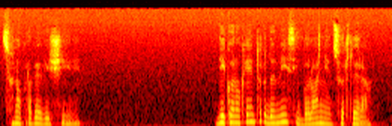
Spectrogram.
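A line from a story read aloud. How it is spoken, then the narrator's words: Sigh, then speaking. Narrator (Italian): Sospirò, poi disse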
